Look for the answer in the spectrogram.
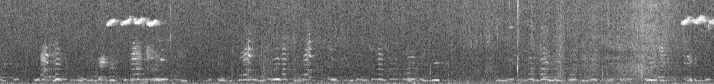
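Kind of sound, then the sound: bird, greylag geese honking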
